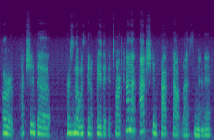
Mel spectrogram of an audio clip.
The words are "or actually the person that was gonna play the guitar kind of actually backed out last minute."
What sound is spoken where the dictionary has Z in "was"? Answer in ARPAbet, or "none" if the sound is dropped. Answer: Z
